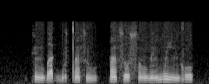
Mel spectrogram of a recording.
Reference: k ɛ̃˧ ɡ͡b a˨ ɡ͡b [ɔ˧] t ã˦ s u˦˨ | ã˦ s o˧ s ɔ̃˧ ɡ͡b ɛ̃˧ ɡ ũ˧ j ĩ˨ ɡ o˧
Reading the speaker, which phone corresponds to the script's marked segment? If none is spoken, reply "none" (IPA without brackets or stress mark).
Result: o˧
